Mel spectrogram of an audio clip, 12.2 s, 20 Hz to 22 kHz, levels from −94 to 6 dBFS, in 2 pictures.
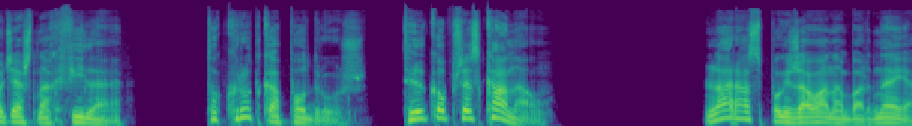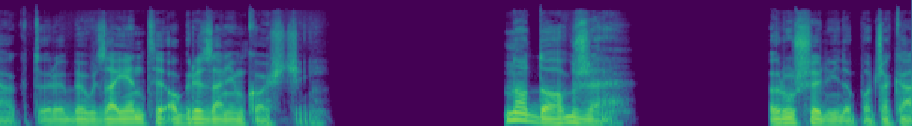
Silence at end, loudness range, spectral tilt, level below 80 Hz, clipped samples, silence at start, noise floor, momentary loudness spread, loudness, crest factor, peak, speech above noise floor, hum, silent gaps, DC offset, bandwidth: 0 s; 4 LU; -5.5 dB/octave; -46 dBFS; under 0.1%; 0 s; under -90 dBFS; 11 LU; -20 LUFS; 20 dB; 0 dBFS; over 71 dB; none; 0.92-1.38 s, 2.51-2.70 s, 3.76-4.69 s, 8.33-9.44 s, 10.35-11.21 s; under 0.1%; 17.5 kHz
